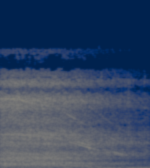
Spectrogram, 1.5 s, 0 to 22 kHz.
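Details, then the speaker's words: Restored 1960s Shop-Craft Model 9742 two-speed electric drill test-run after rebuild: smooth high whirr winding down evenly, no rattle, knock or grind; doesn't shake, still tight; normal run. "Yeah, let it run for another couple seconds. It doesn't even shake. It's actually in good shape. It's still tight."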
